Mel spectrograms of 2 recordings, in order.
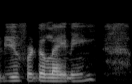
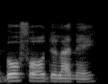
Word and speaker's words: Buford Delaney: to French people, I will say Les Amis de Beaufort de l'Année. And sometimes Buford would use the French pronunciation of it. It would just depend on who he was talking to.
